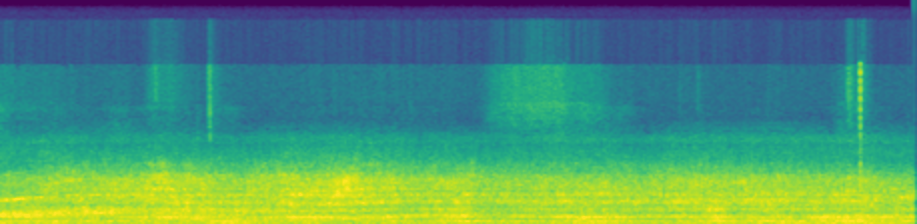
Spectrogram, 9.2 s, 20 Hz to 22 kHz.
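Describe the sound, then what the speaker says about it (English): An Airbus A380 airliner arriving at LAX, a loud continuous jet engine roar holding steady throughout, close by and with no voices. "Oh, we got an A380 coming in, our second A380."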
